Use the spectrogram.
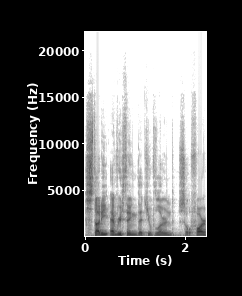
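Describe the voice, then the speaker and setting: At a fairly slow pace, a man speaks on a very clean recording with a silent background. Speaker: trading course teacher. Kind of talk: tutorial.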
